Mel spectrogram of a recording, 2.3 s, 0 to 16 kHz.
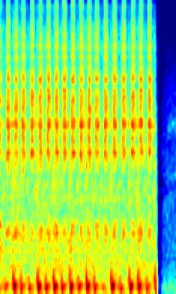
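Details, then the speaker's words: Suzuki Smash 4-stroke motorcycle after the too-tight valve clearance was loosened to fix hard starting: quick, evenly spaced thumps at idle with no tapping or stumbling, though the valves are due for replacement and this is a temporary fix. "nah jadi ini bisa stasioner atau bisa langkang untuk hidupnya juga Gampang sekali engkol dia enggak perlu buka enggak perlu tutup karbu ya untuk menghidupkannya"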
